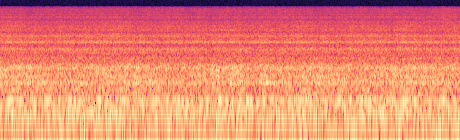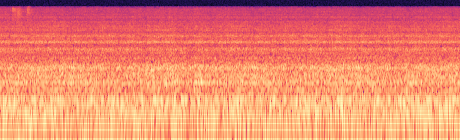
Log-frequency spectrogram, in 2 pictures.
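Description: An electric train engine hums steadily at speed.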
